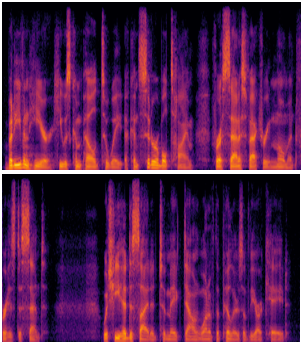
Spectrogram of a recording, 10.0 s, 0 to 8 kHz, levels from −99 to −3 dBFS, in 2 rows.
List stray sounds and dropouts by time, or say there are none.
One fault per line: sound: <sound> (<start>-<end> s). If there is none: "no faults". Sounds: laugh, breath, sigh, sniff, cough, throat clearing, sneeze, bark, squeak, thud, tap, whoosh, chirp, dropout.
no faults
